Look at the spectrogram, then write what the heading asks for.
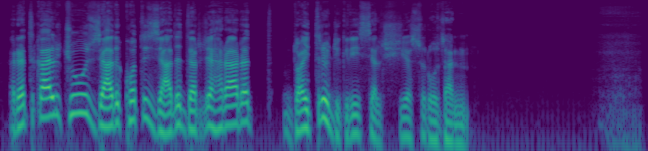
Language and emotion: Kashmiri, neutral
